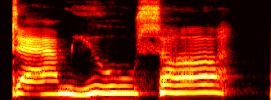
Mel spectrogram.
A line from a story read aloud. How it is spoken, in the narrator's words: another voice bellowed out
